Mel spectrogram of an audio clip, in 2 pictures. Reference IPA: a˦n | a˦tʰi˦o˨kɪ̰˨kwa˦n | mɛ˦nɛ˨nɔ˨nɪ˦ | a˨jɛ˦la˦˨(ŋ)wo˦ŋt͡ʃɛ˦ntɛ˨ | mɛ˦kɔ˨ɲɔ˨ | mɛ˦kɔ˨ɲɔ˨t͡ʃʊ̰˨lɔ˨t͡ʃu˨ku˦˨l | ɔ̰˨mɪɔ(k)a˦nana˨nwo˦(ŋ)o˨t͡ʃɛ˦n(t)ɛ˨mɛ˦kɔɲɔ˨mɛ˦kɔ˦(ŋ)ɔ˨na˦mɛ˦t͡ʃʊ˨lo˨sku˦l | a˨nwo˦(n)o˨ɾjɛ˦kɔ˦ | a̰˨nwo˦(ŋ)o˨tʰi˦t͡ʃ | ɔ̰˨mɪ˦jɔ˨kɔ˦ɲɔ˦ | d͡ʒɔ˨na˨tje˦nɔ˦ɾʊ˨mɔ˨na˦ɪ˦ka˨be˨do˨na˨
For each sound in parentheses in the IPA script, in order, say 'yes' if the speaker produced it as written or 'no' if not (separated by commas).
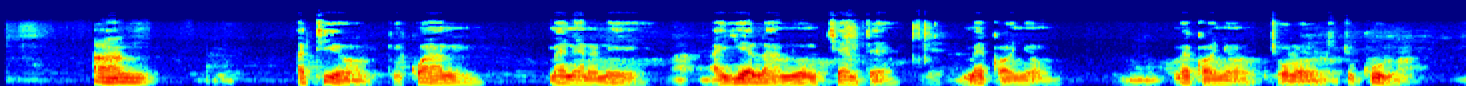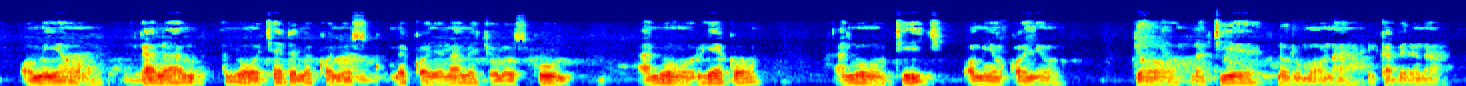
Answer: no, yes, yes, yes, no, no, yes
